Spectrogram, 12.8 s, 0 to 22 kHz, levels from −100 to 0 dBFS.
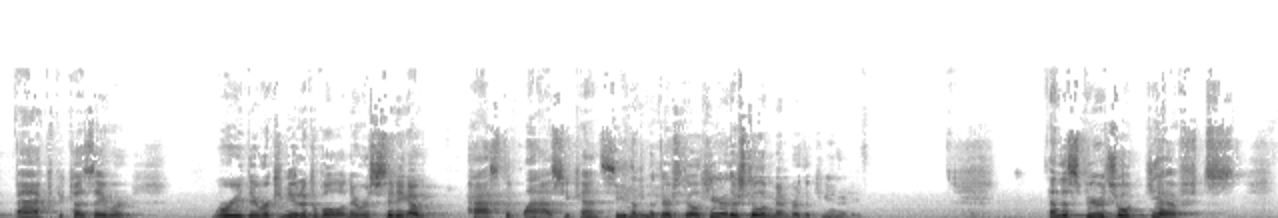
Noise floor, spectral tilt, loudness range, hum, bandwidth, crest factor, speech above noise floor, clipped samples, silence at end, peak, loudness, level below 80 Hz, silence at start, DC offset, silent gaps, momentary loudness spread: -61 dBFS; -6.5 dB/octave; 4 LU; none; 9.4 kHz; 18 dB; 37 dB; under 0.1%; 0.5 s; -8 dBFS; -25 LUFS; -58 dBFS; 0 s; under 0.1%; none; 18 LU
